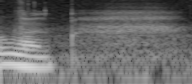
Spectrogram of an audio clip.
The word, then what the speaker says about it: won: A gente pronuncia won.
